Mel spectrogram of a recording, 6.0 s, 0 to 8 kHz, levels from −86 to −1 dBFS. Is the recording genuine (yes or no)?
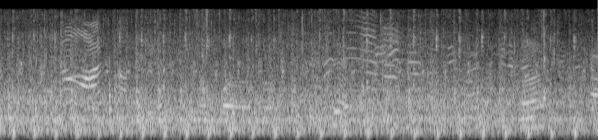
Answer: yes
